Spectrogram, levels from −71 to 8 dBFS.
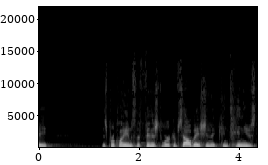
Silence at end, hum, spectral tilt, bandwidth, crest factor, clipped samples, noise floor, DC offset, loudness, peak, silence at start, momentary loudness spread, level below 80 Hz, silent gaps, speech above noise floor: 0.05 s; none; -8 dB/octave; 13.5 kHz; 16 dB; under 0.1%; -65 dBFS; under 0.1%; -26 LUFS; -10 dBFS; 0 s; 10 LU; -64 dBFS; none; 40 dB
